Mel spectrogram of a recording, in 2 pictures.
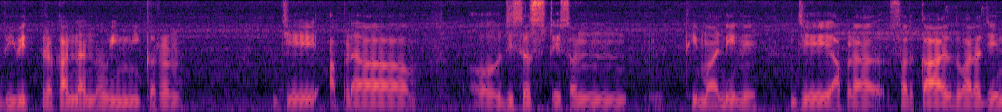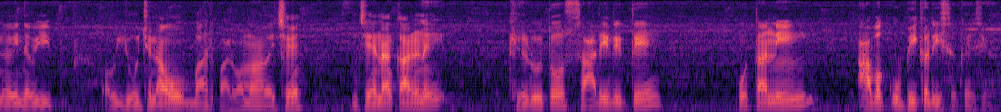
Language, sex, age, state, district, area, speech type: Gujarati, male, 18-30, Gujarat, Narmada, rural, spontaneous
